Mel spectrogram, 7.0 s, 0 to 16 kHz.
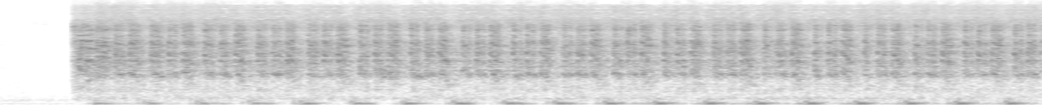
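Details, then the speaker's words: Cheap Kawasaki Ninja 500 with spark and compression, choke on, stood upright: starter spins the engine at an even three beats a second, making no attempt to catch; crank, no start. "Let's see if standing it up. Oops. It's not making any attempt to start."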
